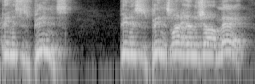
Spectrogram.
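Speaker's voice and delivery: high-pitched retold protest; indignant retort. Fat Craig defends himself in quarrel.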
